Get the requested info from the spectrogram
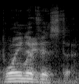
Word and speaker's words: Buena Vista: Buena Vista. – Let me see it. I want to see it. – Buena Vista, see? – Yeah, that's Buena Vista.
